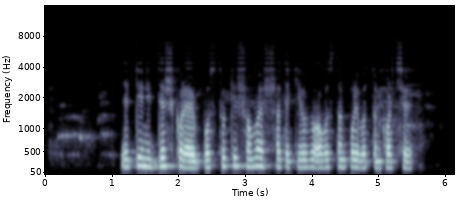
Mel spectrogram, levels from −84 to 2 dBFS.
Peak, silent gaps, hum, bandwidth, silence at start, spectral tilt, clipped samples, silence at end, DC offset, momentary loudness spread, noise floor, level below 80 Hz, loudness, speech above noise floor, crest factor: -2 dBFS; none; none; 5.6 kHz; 0.5 s; -11 dB/octave; under 0.1%; 0.65 s; under 0.1%; 8 LU; -49 dBFS; -58 dBFS; -17 LUFS; 33 dB; 16 dB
